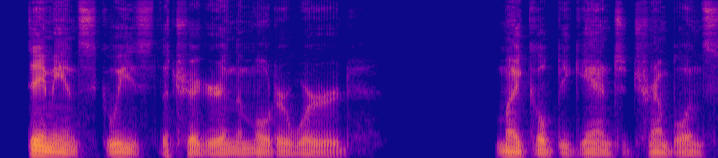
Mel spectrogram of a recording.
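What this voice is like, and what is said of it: Usual voice. Nothing is said of it.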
